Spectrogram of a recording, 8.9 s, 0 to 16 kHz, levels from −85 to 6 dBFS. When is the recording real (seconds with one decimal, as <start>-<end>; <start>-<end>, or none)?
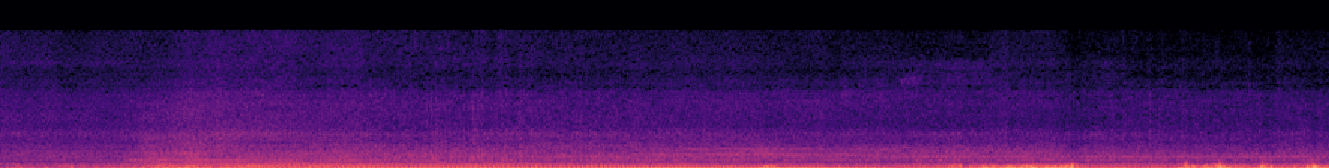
2.4-4.2; 6.0-6.6; 7.1-8.5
